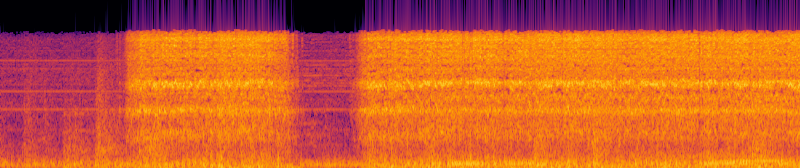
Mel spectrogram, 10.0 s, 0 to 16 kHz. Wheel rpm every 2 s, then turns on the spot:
10, 150, 140, 220, 220.
none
